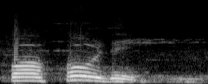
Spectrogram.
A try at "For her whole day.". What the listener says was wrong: But before whole, there is something. But she's barely pronouncing it, but she's pronouncing something. For a whole day. For a whole day. And when you say it fast, it's like this. For a whole day. For a whole day.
